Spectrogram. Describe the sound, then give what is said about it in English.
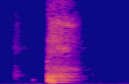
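One sharp sneeze bursts out on its own after a couple of faint catches of breath, then quickly fades to silence. “Sorry, guys, that was a sneeze.”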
